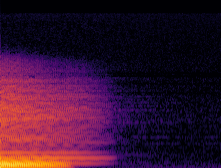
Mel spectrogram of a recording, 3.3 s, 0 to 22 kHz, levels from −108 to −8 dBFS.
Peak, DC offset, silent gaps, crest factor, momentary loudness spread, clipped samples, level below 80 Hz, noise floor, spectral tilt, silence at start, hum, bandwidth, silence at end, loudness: -14 dBFS; under 0.1%; none; 16 dB; 19 LU; under 0.1%; -36 dBFS; -83 dBFS; -10 dB/octave; 0 s; none; 4.9 kHz; 2.15 s; -28 LUFS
